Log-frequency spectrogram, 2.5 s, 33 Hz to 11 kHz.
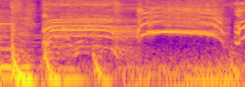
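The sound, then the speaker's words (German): Screams of joy after Germany's 1-0 football win: a few long, high, piercing screams, loud and sustained, each holding a strained pitch before breaking off. “Schrei vor Glück.”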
